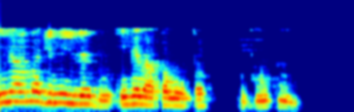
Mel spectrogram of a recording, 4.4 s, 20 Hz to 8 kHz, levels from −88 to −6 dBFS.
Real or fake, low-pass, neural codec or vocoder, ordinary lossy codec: real; 7.2 kHz; none; AAC, 16 kbps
